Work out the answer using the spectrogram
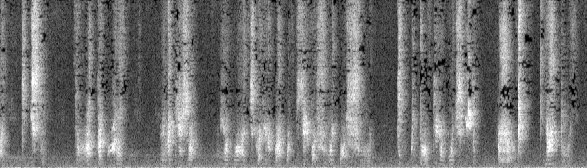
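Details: Male pet budgerigar, described as very chatty, talking in a rapid, high-pitched stream of speech-like syllables mixed with chirps and squeaky whistles, with short pauses between phrases, indoors.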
